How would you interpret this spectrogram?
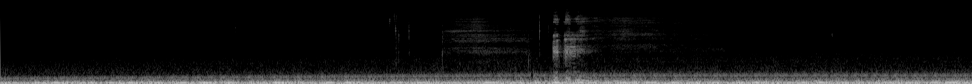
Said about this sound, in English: Fuel lines repaired. Good. Now firing primary engine.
